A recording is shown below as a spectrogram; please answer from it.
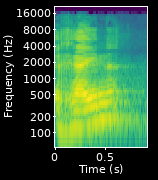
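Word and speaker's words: غين: La lettre suivante, c'est reine. Reine, comme le R français.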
